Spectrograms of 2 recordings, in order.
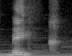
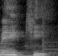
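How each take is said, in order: First: It ends on the k with no vowel after. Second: An extra vowel sound follows the final k. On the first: The speaker calls it right. "Nada de você pronunciar esse e" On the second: The speaker calls it wrong. "não é make"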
